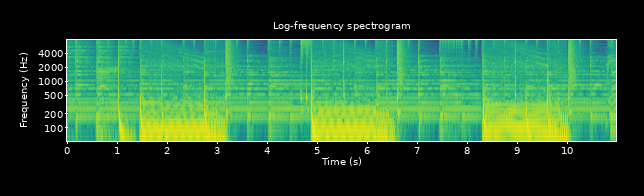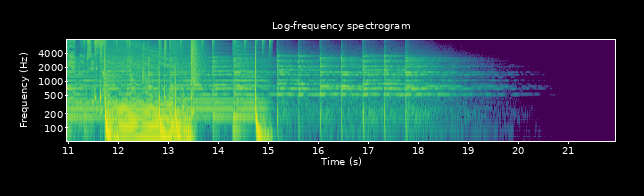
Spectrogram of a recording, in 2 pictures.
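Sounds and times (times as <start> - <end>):
trap underscore music: 0.0 - 15.2.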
